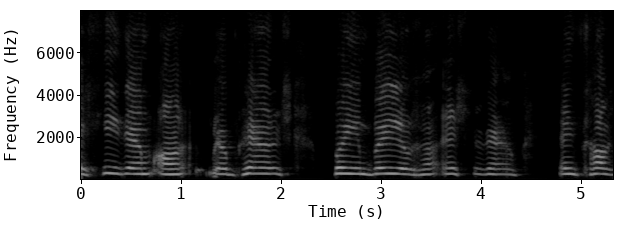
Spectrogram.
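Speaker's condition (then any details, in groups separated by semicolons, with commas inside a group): Cerebral palsy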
